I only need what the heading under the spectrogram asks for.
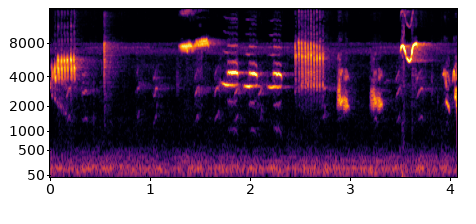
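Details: A hồng hạnh bird mixes buzzy rasping bursts with thin high whistles and quick twittering notes in a busy, uneven phrase, with a faint continuous high tone.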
